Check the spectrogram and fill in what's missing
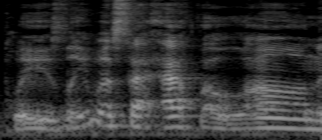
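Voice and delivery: mimicked exasperated snapping; Rebecca. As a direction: act out snapping at an interfering friend. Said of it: "Rebecca snaps at Shekinah".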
